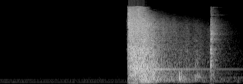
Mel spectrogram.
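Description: A single rifle shot about a second in from a Century Arms GP WASR-10, an AK-pattern rifle in 7.62x39mm: a sharp, very loud crack with a long echoing tail.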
